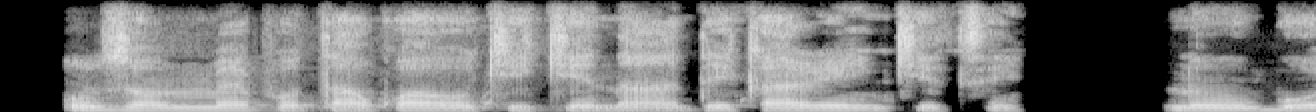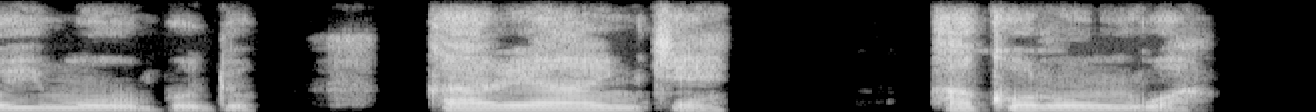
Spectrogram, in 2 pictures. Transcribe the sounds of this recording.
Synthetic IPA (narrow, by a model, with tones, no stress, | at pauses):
ʊ̰˦zɔ˨m̩˦me˦pʊ˨ta̰˦kʷa˦ɣɔ˨kʰi˦kʰe˨na̰˨a˨dɪ˦ka˦ɾɪ˦ŋ̩˨ke˦tʰi˦ | nʊ˦ɡ͡bo˦i˦mo˨o˨bo˨do˨ | ka˦ɾɪ˦a˦ŋ̩˨kʰe˦ | a˦kʊ˦ɾʊ˦ŋ̩˦ɡʷa˦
